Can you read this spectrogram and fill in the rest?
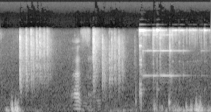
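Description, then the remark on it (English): A small hard die clatters and rattles, bouncing a few times, then falls into a bowl with a bright ringing tone that lingers as it settles, fairly clear. “One of my dice fell into a bowl.”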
